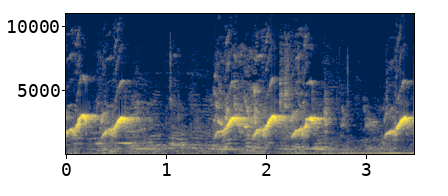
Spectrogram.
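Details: Peach-faced (rosy-faced) lovebirds kept in a breeding aviary, colour varieties including red-headed green opaline, red-faced dark green, blue rosy and lutino; bursts of sharp, rising chirps repeated in quick series, with several birds calling over a low background hum.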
